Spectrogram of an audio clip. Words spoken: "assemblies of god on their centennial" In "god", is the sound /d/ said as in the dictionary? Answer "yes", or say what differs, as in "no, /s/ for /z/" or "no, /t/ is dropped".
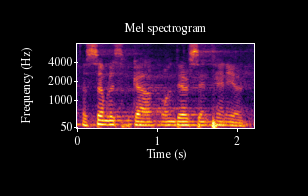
no, /d/ is dropped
